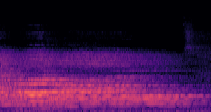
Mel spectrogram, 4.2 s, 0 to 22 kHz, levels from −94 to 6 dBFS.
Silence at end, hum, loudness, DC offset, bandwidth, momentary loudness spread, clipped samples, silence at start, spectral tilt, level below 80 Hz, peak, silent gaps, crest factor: 0 s; none; -36 LUFS; under 0.1%; 7.8 kHz; 14 LU; under 0.1%; 0 s; -7 dB/octave; -70 dBFS; -20 dBFS; none; 16 dB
